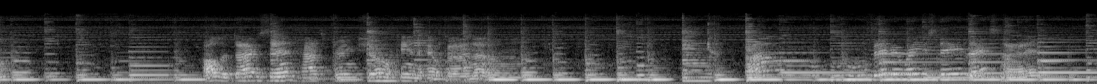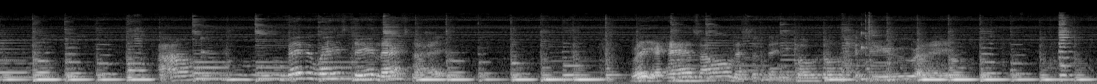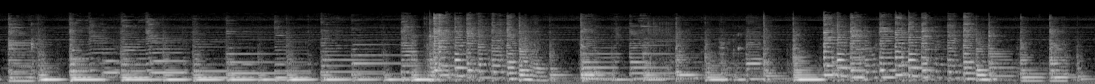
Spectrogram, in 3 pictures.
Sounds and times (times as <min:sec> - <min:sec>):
Blues: 0:00.0 - 0:32.8.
